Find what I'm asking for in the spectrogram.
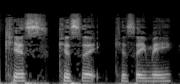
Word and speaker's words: Kissimmee: Kissimmee? Is that how you pronounce it? – Laura sent me the pronunciation earlier this week, but now I forget it because she knew we would butcher it. It's Kissimmee.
